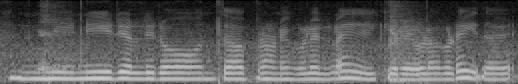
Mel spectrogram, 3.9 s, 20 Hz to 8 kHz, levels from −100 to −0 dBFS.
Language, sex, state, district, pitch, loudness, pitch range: Kannada, female, Karnataka, Bellary, 215 Hz, -28 LUFS, 205-225 Hz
